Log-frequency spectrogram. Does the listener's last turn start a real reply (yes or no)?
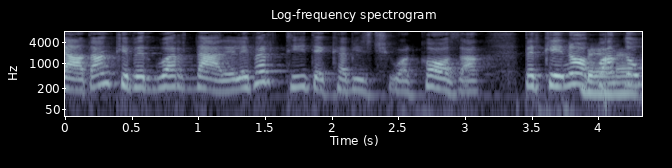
no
